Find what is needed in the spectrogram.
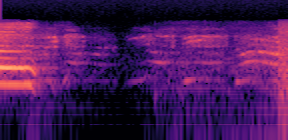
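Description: A child's voice holds a drawn-out high note that breaks off about a quarter second in, followed by a short near-silent pause and faint voice sounds.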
